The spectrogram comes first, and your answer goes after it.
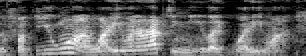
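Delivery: acted, icy, callous and dismissive woman's voice. Retelling how a woman greeted the speaker: imitating a cold, callous woman. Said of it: "that's the energy that I was getting".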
